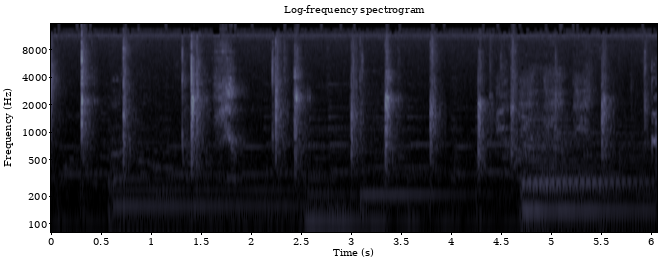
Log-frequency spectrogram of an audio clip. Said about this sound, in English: You are clapping or you are trying to celebrate?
